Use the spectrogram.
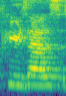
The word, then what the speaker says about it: Puzas: So it's actually pronounced Puzas. So my husband says church pew with a bit of zazz.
